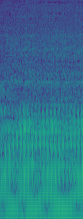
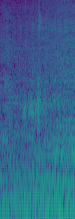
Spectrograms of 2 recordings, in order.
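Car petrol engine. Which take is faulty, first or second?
first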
